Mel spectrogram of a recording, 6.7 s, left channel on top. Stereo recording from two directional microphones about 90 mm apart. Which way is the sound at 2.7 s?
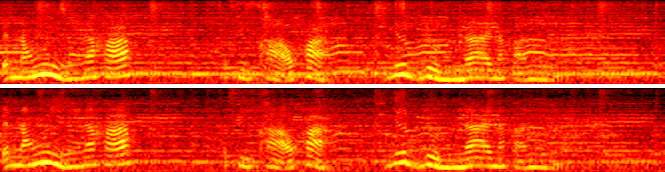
20° left (ahead or behind).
